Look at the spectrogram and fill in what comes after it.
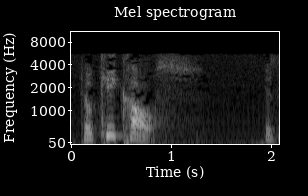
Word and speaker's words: Tychicus: In the Greek, you might notice that it's not T-Y-C-H-I-C-U-S. It's T-U-C-H-I-C-O-S. And that is Tychicus, is the way you pronounce it in the Greek.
